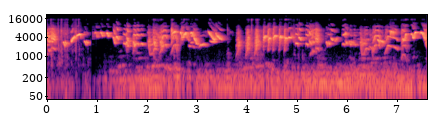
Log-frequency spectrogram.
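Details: Female white-rumped shama kept as a caged bird, singing to stimulate other shamas: rapid varied phrases of high whistles, buzzy trills and chattering notes in dense bursts, with a steady low hum beneath.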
